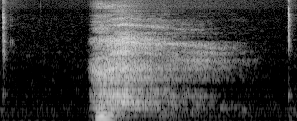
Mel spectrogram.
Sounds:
Sigh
